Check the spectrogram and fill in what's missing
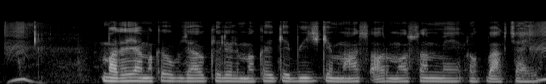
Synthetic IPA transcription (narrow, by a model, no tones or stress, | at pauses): məd̪ʱəjaməkəjʊpd͡ʒaːwkeleːlməkəjkebiːd͡ʒkemãːsɔːɾmɔːsəmːẽɾoːkbakt͡ʃaːɦie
